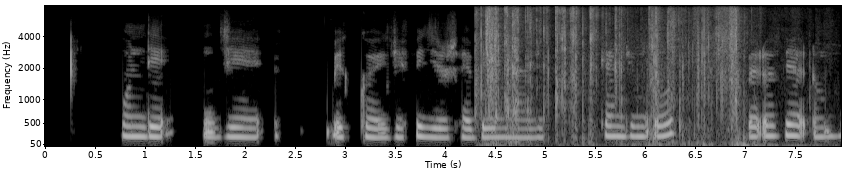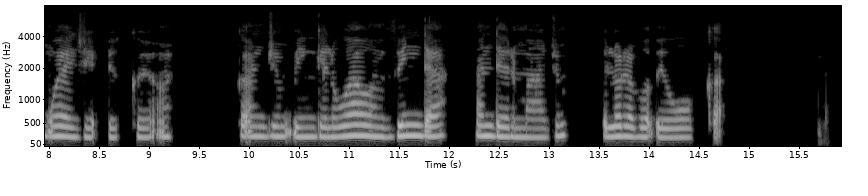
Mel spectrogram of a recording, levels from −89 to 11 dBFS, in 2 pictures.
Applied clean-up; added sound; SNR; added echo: none; Tearing; 6 dB; none.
